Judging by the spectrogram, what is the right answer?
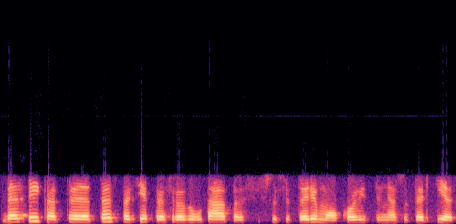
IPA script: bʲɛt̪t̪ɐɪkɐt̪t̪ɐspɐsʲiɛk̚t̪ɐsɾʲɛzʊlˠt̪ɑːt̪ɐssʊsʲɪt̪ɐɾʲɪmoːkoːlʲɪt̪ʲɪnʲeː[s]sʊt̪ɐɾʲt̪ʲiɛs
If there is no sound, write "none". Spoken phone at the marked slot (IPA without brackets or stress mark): s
